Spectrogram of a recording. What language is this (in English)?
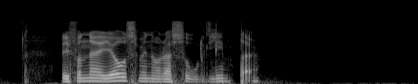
Swedish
